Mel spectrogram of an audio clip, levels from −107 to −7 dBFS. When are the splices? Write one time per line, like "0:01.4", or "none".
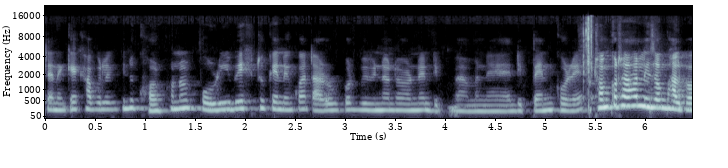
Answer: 0:05.4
